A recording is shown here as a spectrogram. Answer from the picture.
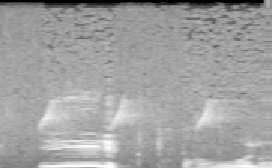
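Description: Two drawn-out, voice-like calls, each rising and then falling in pitch: one complete call, then a second starting near the end.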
